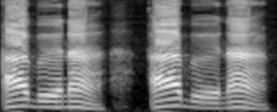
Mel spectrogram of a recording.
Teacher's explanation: Kemudian pelafal abnaakum ada huruf ba ini bnya berharakat sukun dan dia ba salah satu huruf qalqalah yang di mana dia harus memantul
